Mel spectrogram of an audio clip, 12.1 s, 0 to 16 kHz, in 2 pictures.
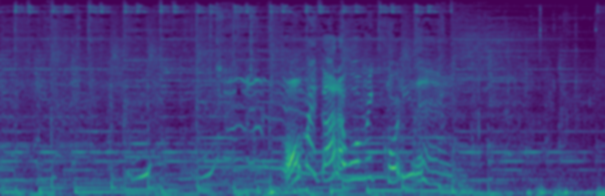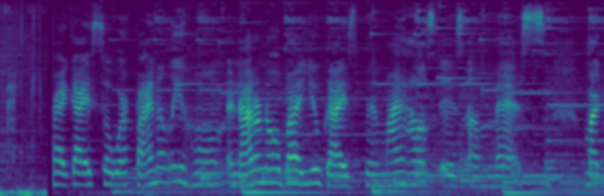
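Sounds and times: background music with bass: 0.0s - 6.5s.

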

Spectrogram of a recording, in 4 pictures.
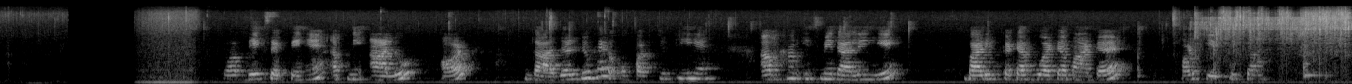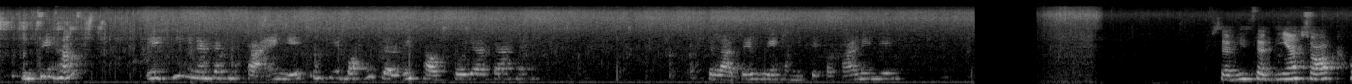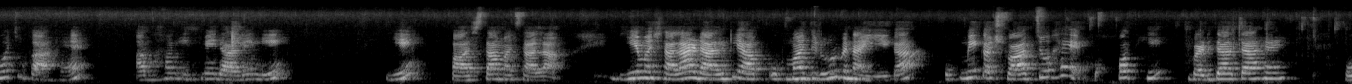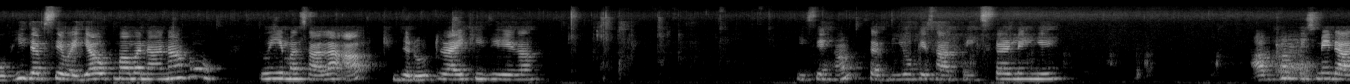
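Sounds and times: vegetables sizzling in hot oil: 0.0s - 0.7s, 1.4s - 23.3s, 23.9s - 54.0s.

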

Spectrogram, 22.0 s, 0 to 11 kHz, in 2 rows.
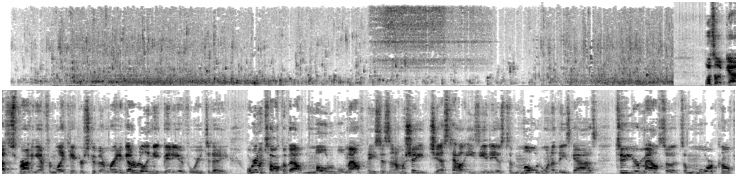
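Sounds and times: rushing bubbling water: 0.2s - 10.1s.

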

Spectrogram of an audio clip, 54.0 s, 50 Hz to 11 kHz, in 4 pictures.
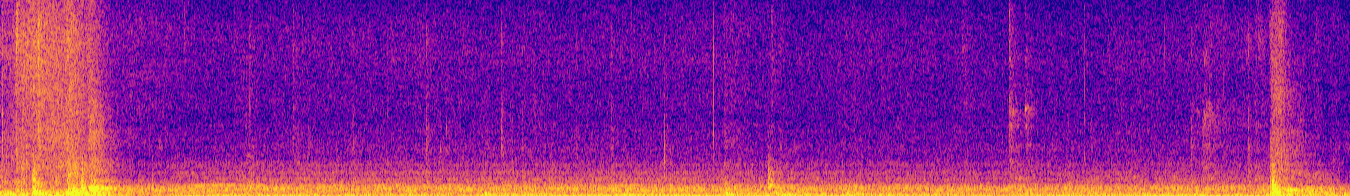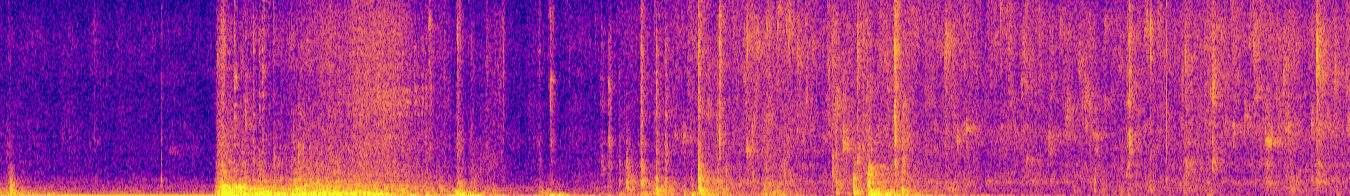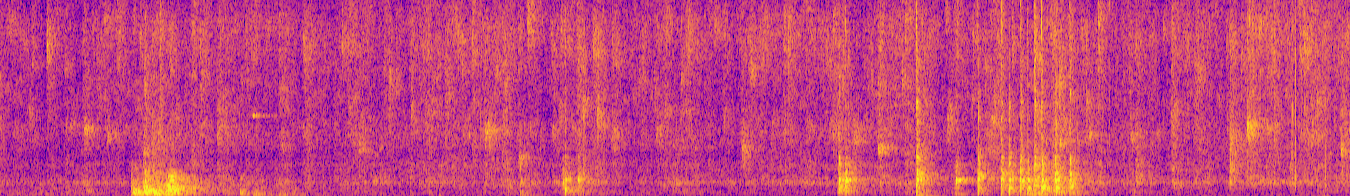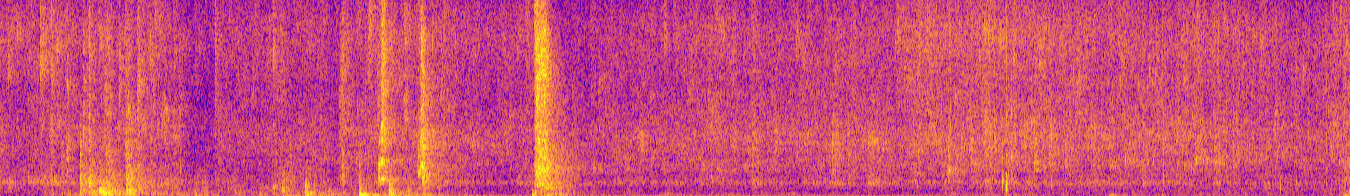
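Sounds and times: elevator machine humming: 0.0s - 24.4s, 42.0s - 50.6s
elevator rumbling and clattering: 0.0s - 24.7s, 41.3s - 51.0s.

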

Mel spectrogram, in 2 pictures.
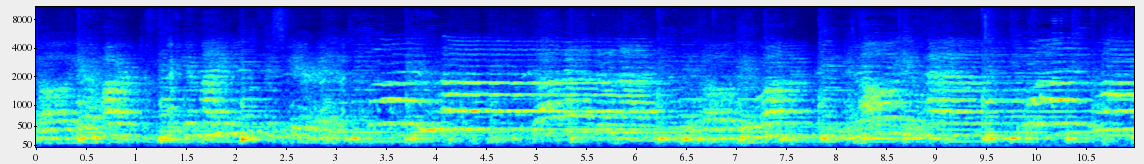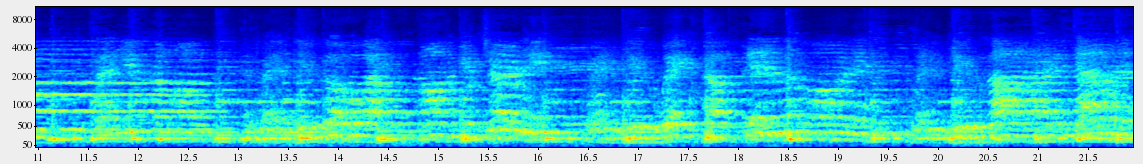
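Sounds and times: group singing: 0.0s - 21.9s.

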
